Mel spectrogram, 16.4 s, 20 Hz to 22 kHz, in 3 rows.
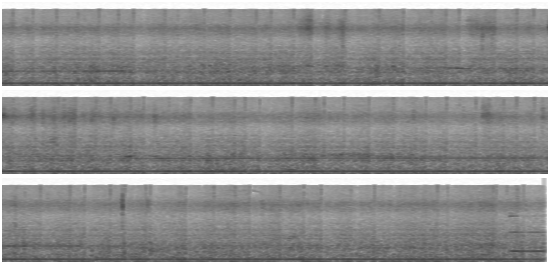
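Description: Running noise inside the cabin of a 500 series Shinkansen train: a steady low rumble, with a faint thin whine from the drive that climbs slowly as the train gathers speed.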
